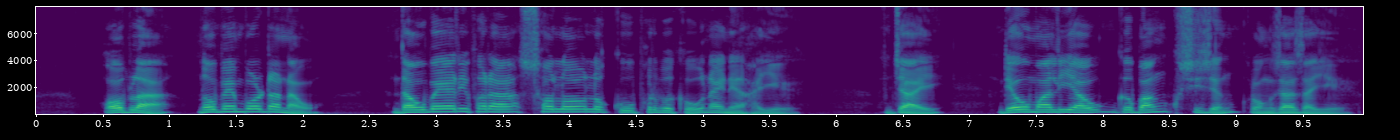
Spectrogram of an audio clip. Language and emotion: Bodo, neutral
